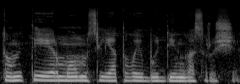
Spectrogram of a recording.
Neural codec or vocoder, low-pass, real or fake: none; 14.4 kHz; real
